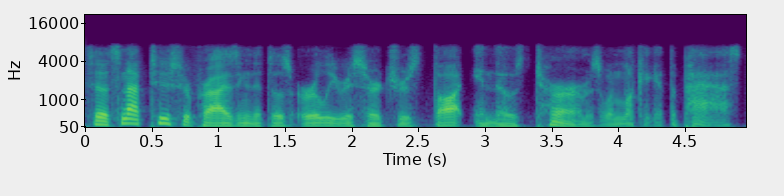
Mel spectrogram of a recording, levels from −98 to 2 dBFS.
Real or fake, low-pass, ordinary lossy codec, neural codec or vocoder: fake; 7.2 kHz; Opus, 24 kbps; codec, 16 kHz, 0.5 kbps, X-Codec, WavLM features, trained on Multilingual LibriSpeech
